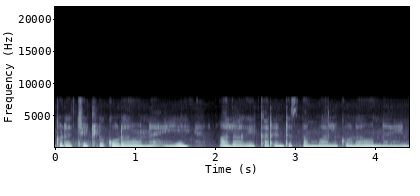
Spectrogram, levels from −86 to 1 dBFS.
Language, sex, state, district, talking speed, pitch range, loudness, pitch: Telugu, female, Andhra Pradesh, Annamaya, 120 wpm, 175-190 Hz, -18 LUFS, 180 Hz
